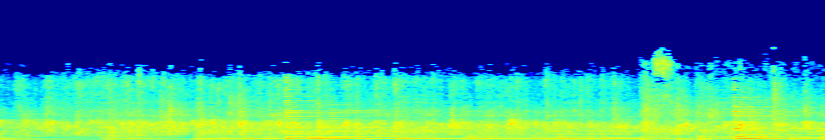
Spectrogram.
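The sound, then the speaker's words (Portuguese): A church audience applauds in praise to the Lord in dense, steady clapping that continues for about eight seconds, with sustained organ-like musical tones held underneath. “As palmas louvos ao Senhor.”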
